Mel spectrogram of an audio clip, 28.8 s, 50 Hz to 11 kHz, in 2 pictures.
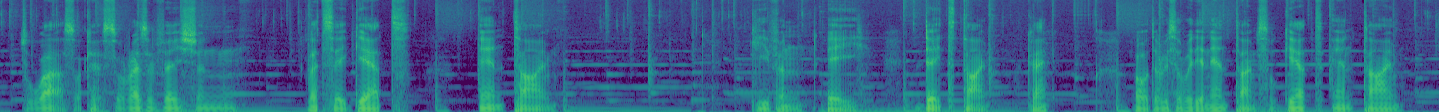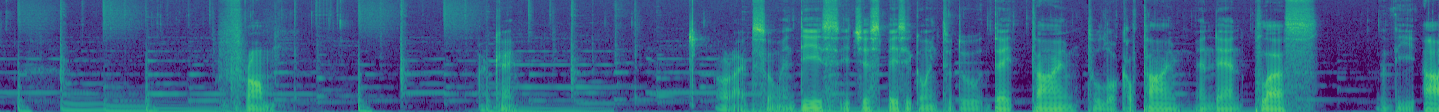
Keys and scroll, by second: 10.0 Return, 17.8 alt+Return, 20.8 Return, 23.3 ctrl+shift+Left, 24.8 Return, 28.1 Return.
